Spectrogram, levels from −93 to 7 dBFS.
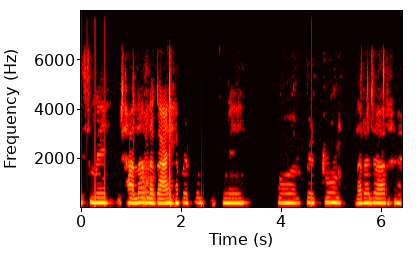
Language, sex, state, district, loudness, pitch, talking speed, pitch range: Hindi, female, Chhattisgarh, Balrampur, -27 LUFS, 190 Hz, 110 wpm, 185-195 Hz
